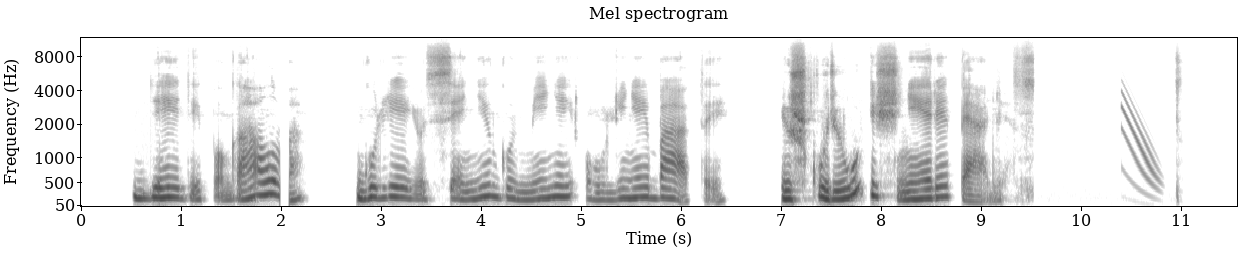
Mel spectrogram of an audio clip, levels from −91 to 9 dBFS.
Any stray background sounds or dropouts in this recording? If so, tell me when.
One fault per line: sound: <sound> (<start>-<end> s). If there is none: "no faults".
sound: dropout (2.0-2.1 s)
sound: chirp (10.4-10.8 s)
